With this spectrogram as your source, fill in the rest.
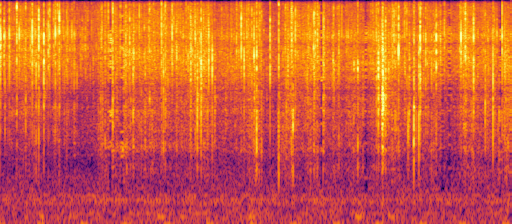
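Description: Both hands with long nails squeeze and scrunch a full clear plastic bag of green glass bugle beads. The beads crunch and shift in a dense, bright, steady crackle of tiny clicks and crinkles, with a few sharper snaps, over a faint low hum.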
